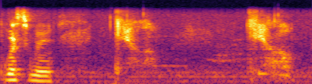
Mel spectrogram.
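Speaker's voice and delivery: soft whispering.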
